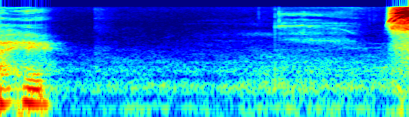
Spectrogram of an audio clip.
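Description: A woman's speaking voice ends a line of recited verse, followed by a pause of near silence with a faint breath just before the next line.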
